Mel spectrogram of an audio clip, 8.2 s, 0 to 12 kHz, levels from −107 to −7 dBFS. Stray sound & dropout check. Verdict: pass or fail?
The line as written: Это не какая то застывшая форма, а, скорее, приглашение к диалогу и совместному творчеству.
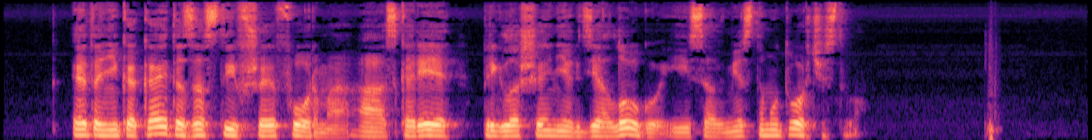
fail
